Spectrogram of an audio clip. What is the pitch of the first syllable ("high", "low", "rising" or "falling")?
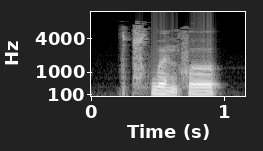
falling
